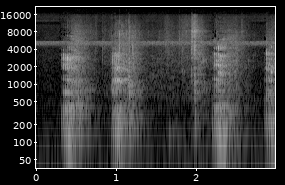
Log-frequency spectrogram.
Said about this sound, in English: Oh, my golly. The governor's pig.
